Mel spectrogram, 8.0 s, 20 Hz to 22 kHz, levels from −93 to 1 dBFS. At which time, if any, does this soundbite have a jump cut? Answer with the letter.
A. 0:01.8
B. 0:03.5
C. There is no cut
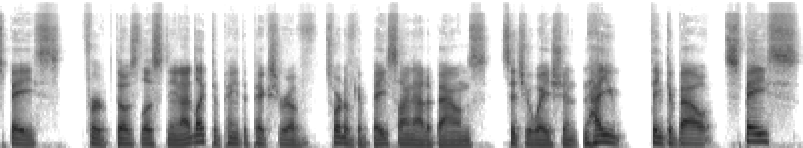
B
